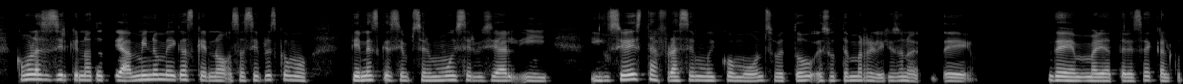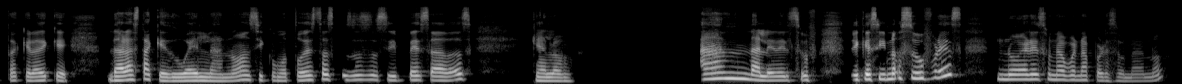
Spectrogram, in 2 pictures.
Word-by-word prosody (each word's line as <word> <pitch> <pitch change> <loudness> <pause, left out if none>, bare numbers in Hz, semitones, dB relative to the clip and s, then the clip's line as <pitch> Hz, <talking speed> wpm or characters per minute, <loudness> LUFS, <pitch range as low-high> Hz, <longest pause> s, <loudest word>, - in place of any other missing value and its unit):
¿Cómo 225 +3 +2
le 235 - +6
vas 225 - 0
a - - -3
decir 215 0 -1
que 215 - -2
no 205 -1 0
a 195 - -3
tu 205 - -1
tía? 195 -1 +1
A - - +1
mí 210 +3 +3
no 230 - +3
me 225 -1 +2
digas 215 +1 0
que 200 -2 -4
no". 180 -1 -2
O - - -8
sea, 185 +1 -5
siempre 200 +3 -3
es 215 - -12
como 195 -4 -3 0.4
tienes 200 +1 +2
que 205 - -3
siempre 185 0 -6
ser 180 -1 -2
muy 195 +3 0
servicial 180 -2 -2
y 165 -1 -6 0.4
inclusive 185 +5 +2
esta 230 -1 -1
frase 185 0 -2
muy 185 -1 -2
común, 170 -1 -3
sobre 175 -2 -5
todo, 180 +3 -2
es 175 +2 -6
un 185 - -7
tema 185 0 -2
religioso 175 0 -4
na 160 -5 -3
de 160 -2 -4 0.8
de 185 -2 +3
María 170 -1 0
Teresa 165 +2 -4
de 190 - -5
Calcuta, 180 +1 -7
que 185 -1 -7
era 175 +1 +2
de 185 +1 +1
que 175 -3 -2 0.4
dar 190 0 +6
hasta 220 +2 +2
que 175 -7 +2
duela, 170 0 +4
¿no? 170 +5 -1
Así 210 -2 -2
como 175 -2 -5
todas 190 +3 +1
estas 230 +2 0
cosas 215 0 -3
así 205 -2 -2
pesadas, 200 +3 0 0.6
que 180 - -2
a - - +3
lo 165 -1 +2
m 160 -1 -6 1.3
Ándale 250 -6 +5
del 185 0 -2
suf 205 +1 -3 0.3
de 215 - +3
que 235 +2 +8
si 240 +1 +2
no 250 +3 +4
sufres, 310 - +2 0.3
no 230 -1 +2
eres 230 +1 +2
una 220 -1 0
buena 205 -1 -4
persona, 160 -2 -9
¿no? 185 - -12
190 Hz, 205 wpm, -24 LUFS, 175-215 Hz, 1.3 s, que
